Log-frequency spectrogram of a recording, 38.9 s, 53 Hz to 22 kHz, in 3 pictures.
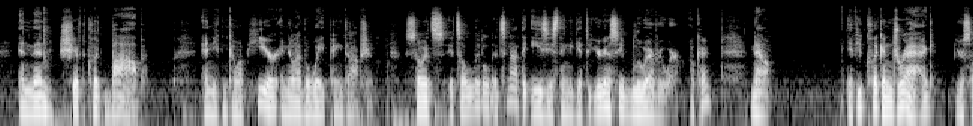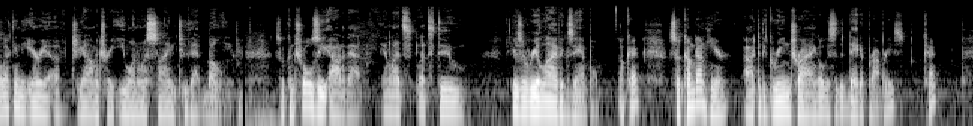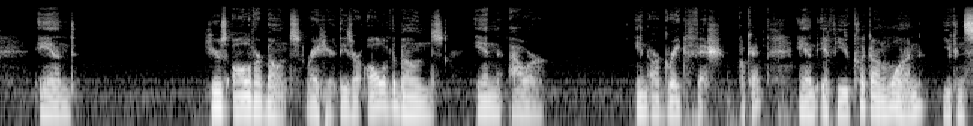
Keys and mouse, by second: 3.4-5.1 drag, 6.9-9.6 middle drag, 11.2-16.5 drag, 16.3 ctrl+z, 22.8 click, 27.0-28.5 drag, 35.0 KP_3, 36.5 shift+click.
